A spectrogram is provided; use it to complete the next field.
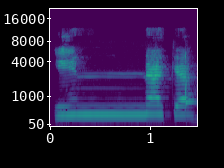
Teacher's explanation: Whenever these are with tashdid, we'll get sifa of gunna, and this gunna is akmal gunna. The sound should be in your nose for a longer period of time.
